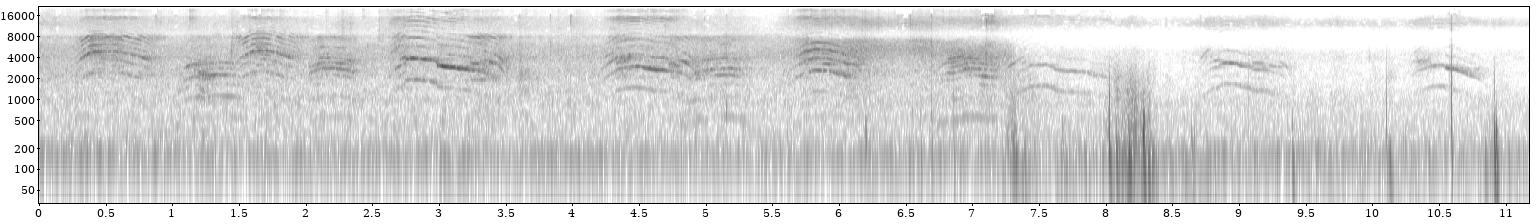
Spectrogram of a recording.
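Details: Kitten calling its mother, giving rapid, high, arched meows in quick succession, sometimes overlapping, then sparser cries with sharp knocks and clicks in the final seconds.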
